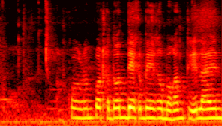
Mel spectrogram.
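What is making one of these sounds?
A young woman talks casually close to a microphone.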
